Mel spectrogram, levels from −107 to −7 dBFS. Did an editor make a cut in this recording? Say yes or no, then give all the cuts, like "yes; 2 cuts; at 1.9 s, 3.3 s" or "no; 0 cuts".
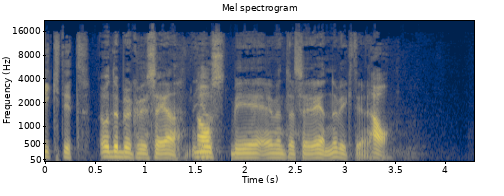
yes; 2 cuts; at 1.9 s, 2.5 s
